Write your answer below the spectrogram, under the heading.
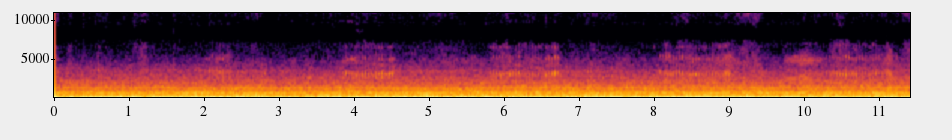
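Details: A domestic cat, happy, purrs in a deep steady rumble with rapid pulsing, quite uniform throughout, and faint soft higher rustles scattered along it.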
